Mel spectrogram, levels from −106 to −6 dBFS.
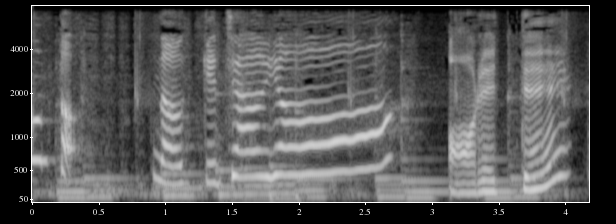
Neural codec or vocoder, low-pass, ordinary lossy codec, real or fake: none; 7.2 kHz; none; real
